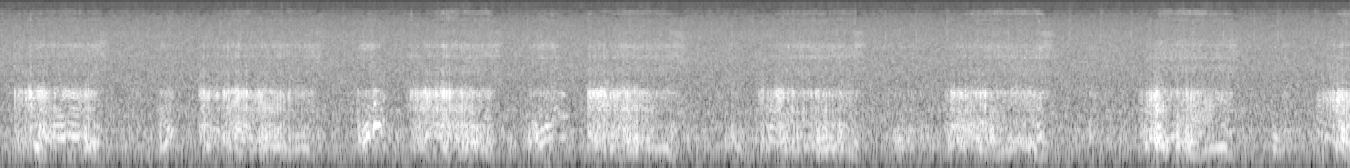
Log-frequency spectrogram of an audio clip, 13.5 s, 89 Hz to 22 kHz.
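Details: Sleeping in her swing: soft, fluttering snores repeating at about 32 breaths a minute, fairly even, over quiet room noise; ordinary sleep snoring.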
